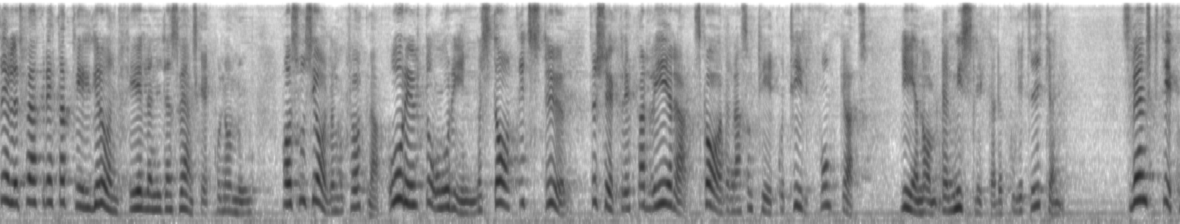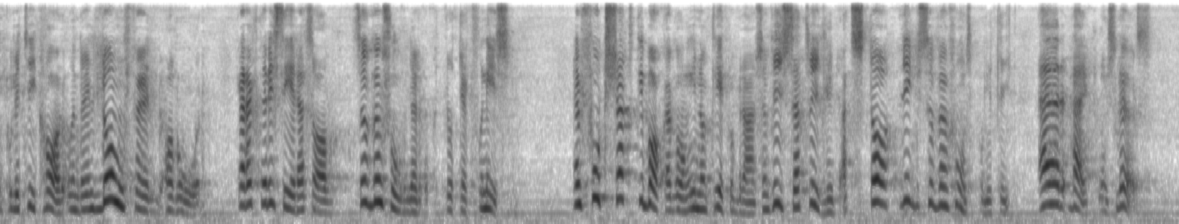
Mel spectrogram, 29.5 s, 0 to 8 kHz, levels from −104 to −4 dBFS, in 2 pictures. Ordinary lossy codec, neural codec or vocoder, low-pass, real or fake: none; codec, 44.1 kHz, 3.4 kbps, Pupu-Codec; 7.2 kHz; fake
